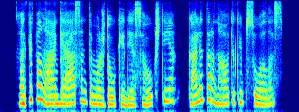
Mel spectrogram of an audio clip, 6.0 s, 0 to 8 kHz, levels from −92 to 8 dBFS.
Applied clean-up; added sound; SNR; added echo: neural mask model Resemble Enhance denoiser.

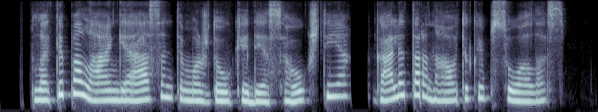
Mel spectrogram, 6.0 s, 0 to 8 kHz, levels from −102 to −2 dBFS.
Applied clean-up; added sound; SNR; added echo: none; none; none; none.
